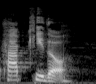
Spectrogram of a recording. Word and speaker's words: Hapkido: Hap. Wait, hop, and then ki, do. Hop ki do. – Yes. – Oh, that's Korean.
